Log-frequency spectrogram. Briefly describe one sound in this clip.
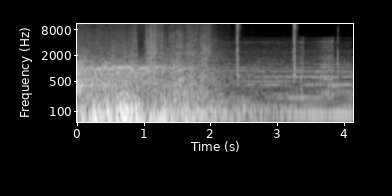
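Short electronic clicks sound.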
